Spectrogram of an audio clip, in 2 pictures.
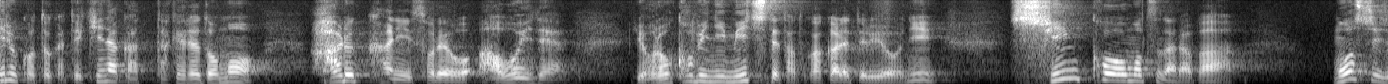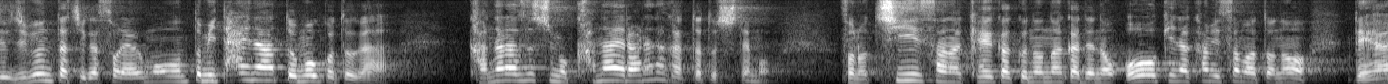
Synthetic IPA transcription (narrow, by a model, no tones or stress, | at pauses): iɾɯ̟ko̞t̪o̞ɡa̰d̪e̞kʲinakat̪ːake̞ɾe̞d̪o̞mo̞ | haɾɯ̟kʰaɲ̟iso̞ɾe̞o̞ʔa̰oid̪e̞ | jo̞̰ɾo̞ko̞bʲiɲ̟imʲit͡ɕi̥t̪e̞t̪a̰t̪o̞̥kakaɾe̞t̪e̞ɾɯ̟jo̞̰ːɲ̟i | ɕĩŋkʰo̞ːmo̞t͡sɨnaɾa̰ba̰ | mo̞ɕiʑibɯ̟̃nt̪at͡ɕiɡaso̞ɾe̞mohõ̞nt̪o̞mʲit̪ainat̪ːoːmo̞ɯko̞t̪o̞ɡa̰ | kʰanaɾazɨɕimo̞kʰanae̞ɾaɾe̞nakat̪ːat̪o̞ɕi̥t̪e̞mo̞̰ | so̞no̞t͡ɕiːsanake̞ːkakɯ̟no̞nakad̪e̞no̞ʔoːkʲinakamʲisamat̪o̞no̞d̪e̞a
